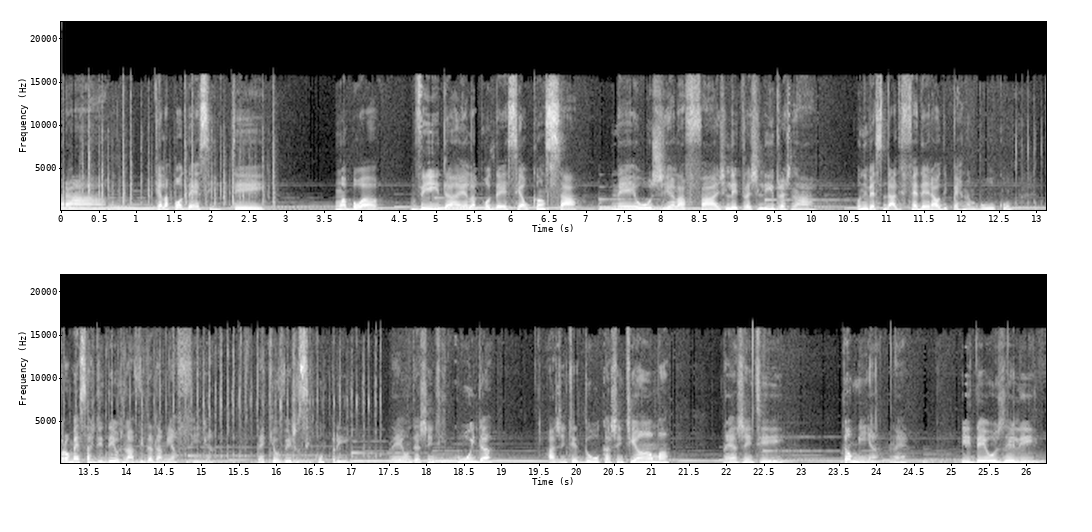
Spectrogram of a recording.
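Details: Adult woman speaking Portuguese; normal speech.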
